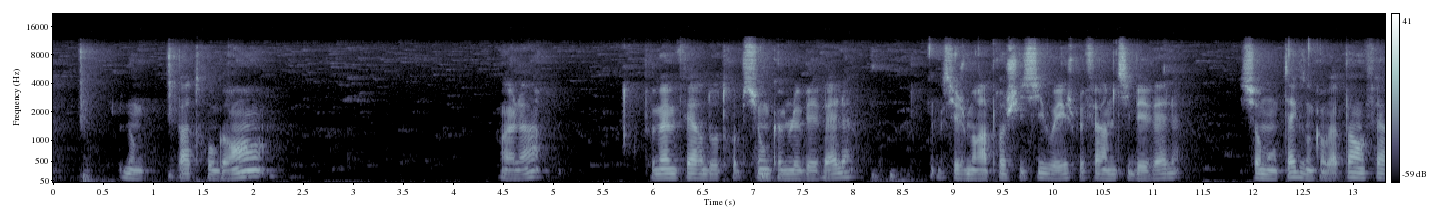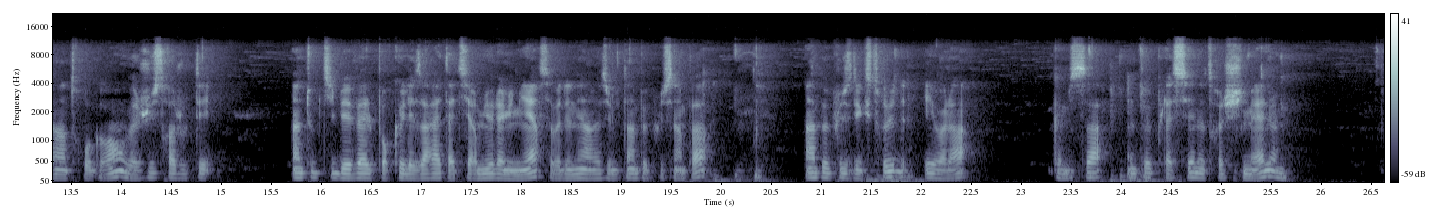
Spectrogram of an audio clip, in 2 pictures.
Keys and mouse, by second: 1.6 click, 3.1-7.4 click, 7.4 ctrl+middle click, 8.5 ctrl+middle click, 8.7 shift+middle click, 10.0 click, 10.1 click, 10.4 click, 10.5-17.7 click, 18.7 click, 19.0 click, 20.5 ctrl+middle click, 21.4 g, 23.5 shift+click, 23.9 g, 25.1 shift+click, 25.4 middle click, 25.8 ctrl+middle click.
